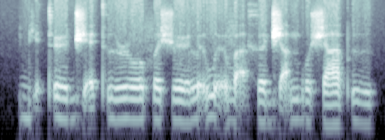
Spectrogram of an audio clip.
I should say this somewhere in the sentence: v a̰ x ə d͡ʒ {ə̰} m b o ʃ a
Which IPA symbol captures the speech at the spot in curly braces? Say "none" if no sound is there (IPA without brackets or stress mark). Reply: a̰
